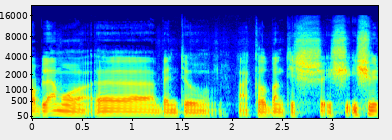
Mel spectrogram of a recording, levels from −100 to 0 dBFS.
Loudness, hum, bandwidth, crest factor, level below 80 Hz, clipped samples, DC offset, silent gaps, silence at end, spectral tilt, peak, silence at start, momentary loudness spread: -26 LUFS; none; 16 kHz; 18 dB; -48 dBFS; under 0.1%; under 0.1%; none; 0 s; -5 dB/octave; -8 dBFS; 0 s; 7 LU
